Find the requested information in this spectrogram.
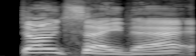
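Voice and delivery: imitating a parent telling a kid off; parent scolding. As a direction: snap it like a fed-up parent. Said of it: "the parents would say".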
